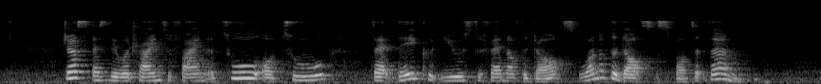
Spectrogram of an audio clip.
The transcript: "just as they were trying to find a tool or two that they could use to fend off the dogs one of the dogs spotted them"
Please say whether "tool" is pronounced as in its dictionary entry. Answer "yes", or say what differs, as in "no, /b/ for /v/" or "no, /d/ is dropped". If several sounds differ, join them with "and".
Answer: yes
